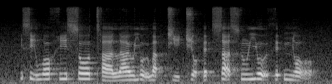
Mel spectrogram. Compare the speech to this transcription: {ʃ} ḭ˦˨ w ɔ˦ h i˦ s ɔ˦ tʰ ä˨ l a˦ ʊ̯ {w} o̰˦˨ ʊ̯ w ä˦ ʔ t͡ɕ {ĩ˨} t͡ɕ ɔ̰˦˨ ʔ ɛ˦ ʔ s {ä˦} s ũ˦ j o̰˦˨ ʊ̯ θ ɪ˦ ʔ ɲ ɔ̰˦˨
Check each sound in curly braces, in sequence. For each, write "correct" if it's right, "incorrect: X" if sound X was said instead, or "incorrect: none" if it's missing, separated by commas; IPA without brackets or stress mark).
incorrect: s, incorrect: j, incorrect: i˨, incorrect: ä̰˦˨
